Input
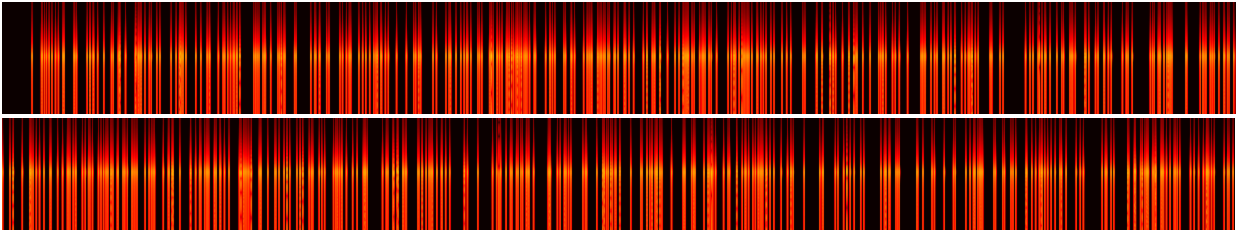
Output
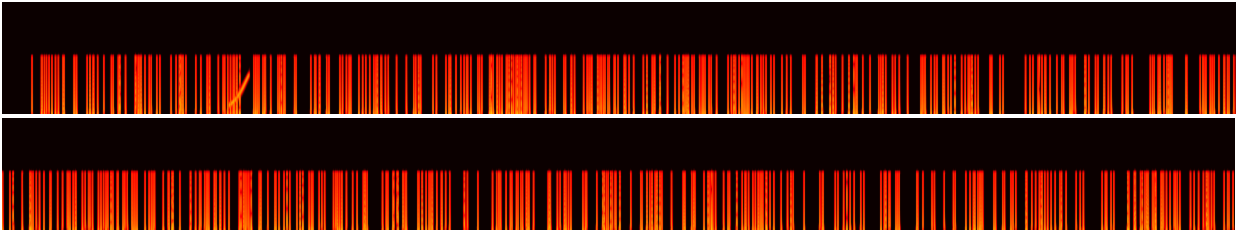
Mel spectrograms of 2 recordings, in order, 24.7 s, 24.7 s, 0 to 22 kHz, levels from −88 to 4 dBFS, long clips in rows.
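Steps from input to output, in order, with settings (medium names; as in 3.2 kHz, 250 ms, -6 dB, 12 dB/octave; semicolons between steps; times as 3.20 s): frequency inversion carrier 2.9 kHz; painted sound rise, 2.26–2.47 s, 320–1600 Hz -33 dBFS; trim -2.5 dB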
